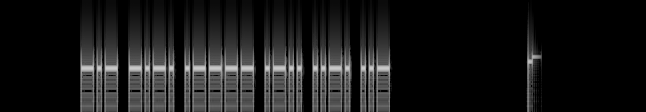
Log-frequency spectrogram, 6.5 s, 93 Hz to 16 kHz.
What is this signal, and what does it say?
Morse code, heard as a keyed tone, about 30 wpm, 700 Hz. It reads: KC1LFU
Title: USA Call Signs Repeated 2x 30wpm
